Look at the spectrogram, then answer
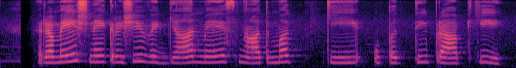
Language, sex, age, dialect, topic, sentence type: Hindi, female, 36-40, Garhwali, agriculture, statement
